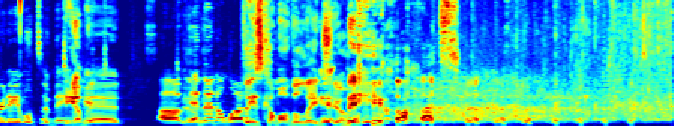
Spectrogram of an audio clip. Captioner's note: applause; laughter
